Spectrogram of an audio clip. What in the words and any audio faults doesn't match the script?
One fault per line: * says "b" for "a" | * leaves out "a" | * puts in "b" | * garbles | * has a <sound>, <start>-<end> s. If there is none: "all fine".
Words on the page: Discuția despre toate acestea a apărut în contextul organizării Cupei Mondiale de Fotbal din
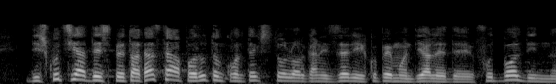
all fine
